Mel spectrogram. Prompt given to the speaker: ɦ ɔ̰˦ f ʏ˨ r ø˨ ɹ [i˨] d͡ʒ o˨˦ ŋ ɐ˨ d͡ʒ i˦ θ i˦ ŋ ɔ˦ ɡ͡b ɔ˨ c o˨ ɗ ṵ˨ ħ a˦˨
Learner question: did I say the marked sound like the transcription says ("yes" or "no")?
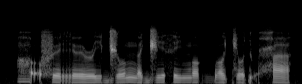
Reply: yes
